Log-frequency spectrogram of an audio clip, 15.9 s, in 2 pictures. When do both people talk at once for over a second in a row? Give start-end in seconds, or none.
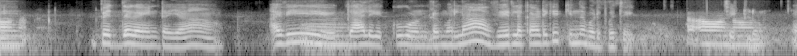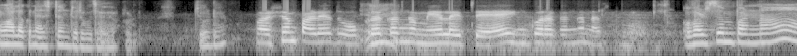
none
